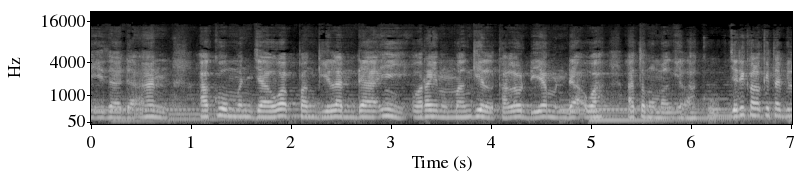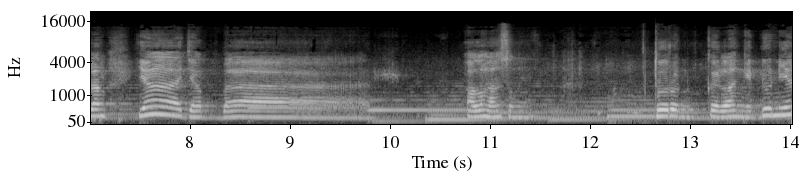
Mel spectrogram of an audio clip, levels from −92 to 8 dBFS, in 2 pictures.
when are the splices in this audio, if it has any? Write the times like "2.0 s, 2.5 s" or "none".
none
